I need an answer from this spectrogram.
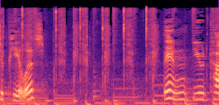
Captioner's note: peeler grinding on tumeric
